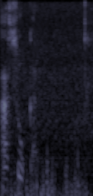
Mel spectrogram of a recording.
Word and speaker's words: azúcar: de palabra es azúcar la sílaba tónica es su tenemos la última sílaba y la penúltima si la significa que azúcar es una palabra grave y las palabras graves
